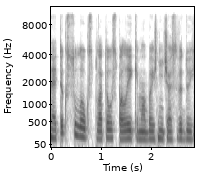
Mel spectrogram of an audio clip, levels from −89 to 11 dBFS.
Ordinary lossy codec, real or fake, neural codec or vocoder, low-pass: Opus, 64 kbps; real; none; 9.9 kHz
